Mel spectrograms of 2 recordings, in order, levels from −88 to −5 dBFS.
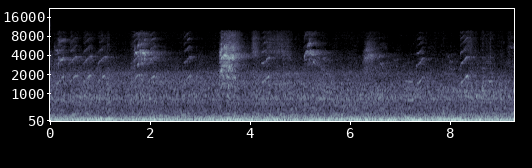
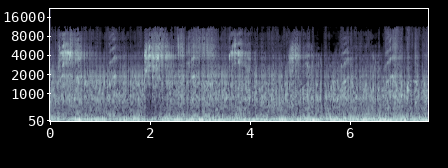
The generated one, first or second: second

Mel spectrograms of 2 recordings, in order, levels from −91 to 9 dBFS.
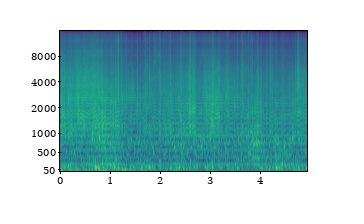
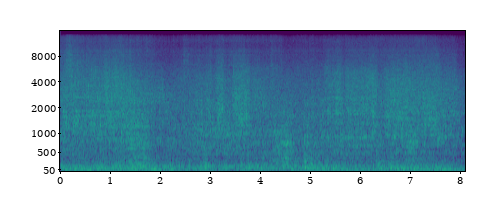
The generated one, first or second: first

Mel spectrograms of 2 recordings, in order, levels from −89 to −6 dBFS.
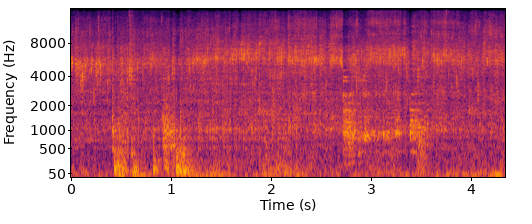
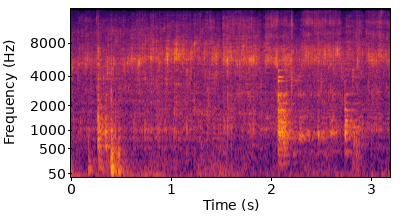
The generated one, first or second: first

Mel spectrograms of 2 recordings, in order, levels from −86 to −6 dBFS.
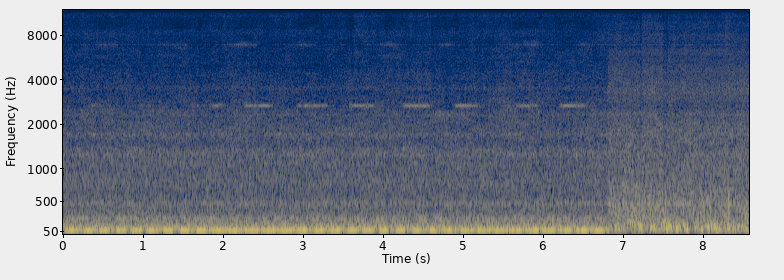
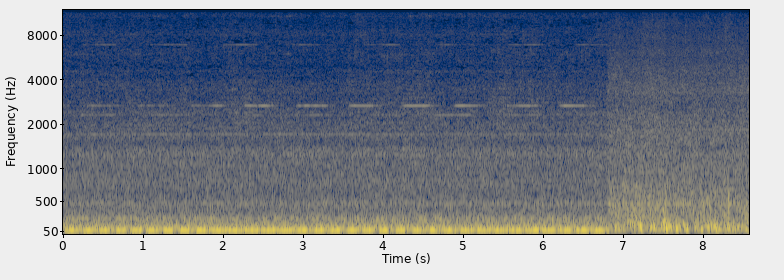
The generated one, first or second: first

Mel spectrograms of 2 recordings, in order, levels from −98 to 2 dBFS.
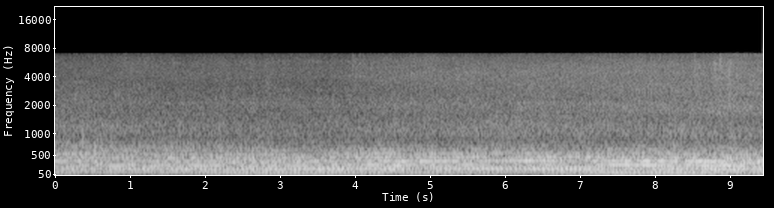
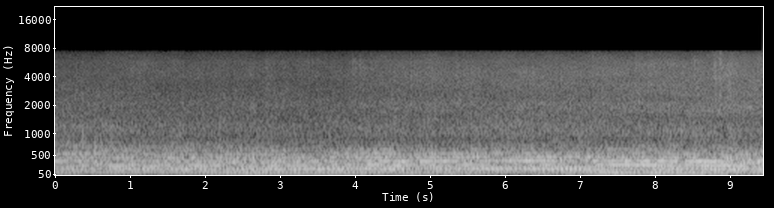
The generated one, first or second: second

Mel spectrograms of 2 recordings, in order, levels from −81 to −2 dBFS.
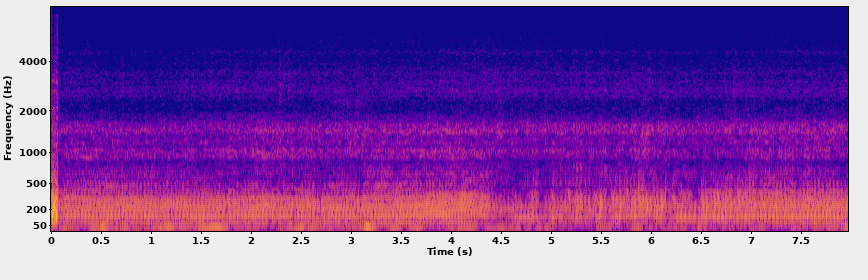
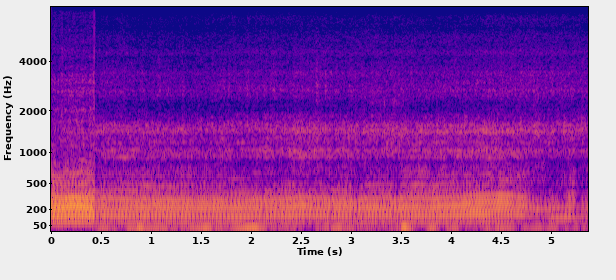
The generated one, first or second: first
